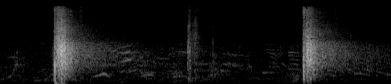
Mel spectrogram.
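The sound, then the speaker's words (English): Long whip cracked outdoors: two loud, sharp cracks about two and a half seconds apart, with a smaller snap between them, each followed by a brief fading tail. “Now, this is a longer whip. Maybe I better get outside here with this.”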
